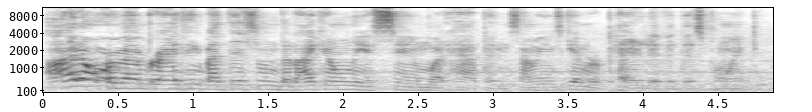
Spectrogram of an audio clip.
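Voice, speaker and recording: A man giving casual, rambling video commentary as a host, halting and repeating himself, with informal, sweary phrasing. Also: medium pitch, background noise. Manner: profane, informal. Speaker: YouTube host.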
